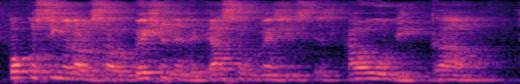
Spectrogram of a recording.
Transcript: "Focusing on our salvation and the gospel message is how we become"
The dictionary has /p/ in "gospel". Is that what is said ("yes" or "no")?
no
